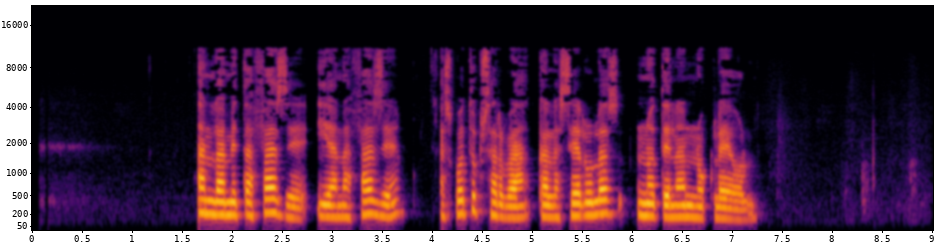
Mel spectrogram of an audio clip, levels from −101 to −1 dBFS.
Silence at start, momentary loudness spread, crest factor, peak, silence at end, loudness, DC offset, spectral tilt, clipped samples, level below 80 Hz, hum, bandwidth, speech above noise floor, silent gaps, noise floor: 1.65 s; 9 LU; 20 dB; -2 dBFS; 1.8 s; -21 LUFS; under 0.1%; -6.5 dB/octave; under 0.1%; -76 dBFS; none; 11.5 kHz; 58 dB; none; -78 dBFS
